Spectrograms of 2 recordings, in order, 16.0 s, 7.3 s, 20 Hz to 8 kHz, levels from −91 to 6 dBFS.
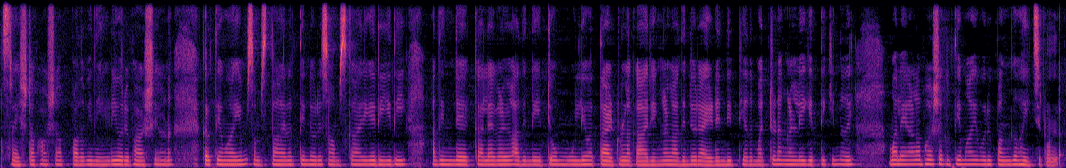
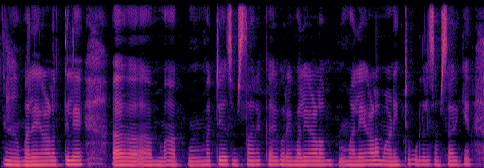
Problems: low volume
